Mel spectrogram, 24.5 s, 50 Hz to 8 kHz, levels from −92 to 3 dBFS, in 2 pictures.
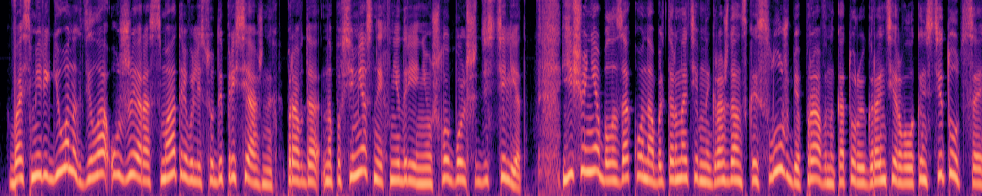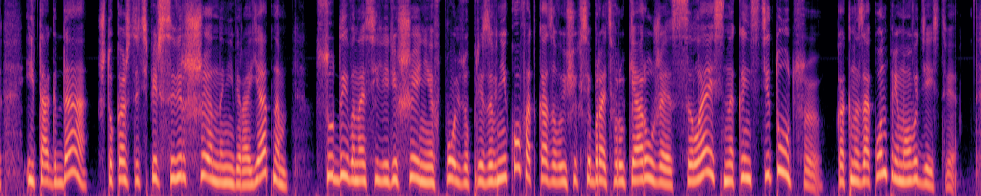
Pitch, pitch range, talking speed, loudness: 225 Hz, 205-250 Hz, 135 wpm, -19 LUFS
